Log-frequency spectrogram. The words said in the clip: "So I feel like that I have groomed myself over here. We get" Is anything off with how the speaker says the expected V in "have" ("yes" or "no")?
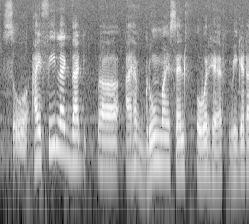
no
